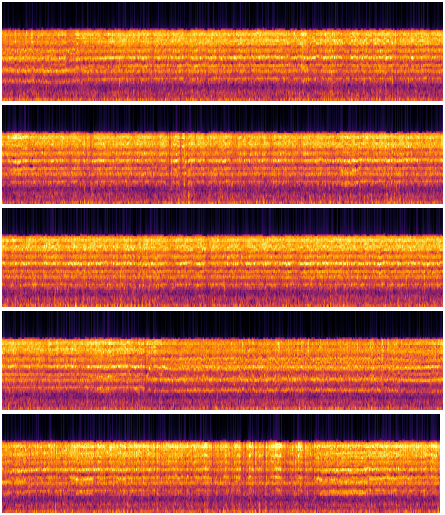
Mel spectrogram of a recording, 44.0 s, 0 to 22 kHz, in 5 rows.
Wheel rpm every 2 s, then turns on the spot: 170, 220, 230, 230, 230, 230, 240, 230, 230, 230, 240, 230, 230, 230, 220, 170, 160, 170, 220, 230, 230, 220.
none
